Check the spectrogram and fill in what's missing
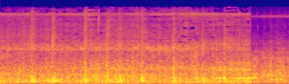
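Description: The Kangra Valley toy train rolls along its rails, with a steady rumble and regular clickety-clack wheel beats heard from aboard and a faint squeal near the end.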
